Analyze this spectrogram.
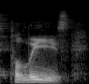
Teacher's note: Guys, it's not police, it's police. Here we don't have O sound, we have schwa sound. In that case, it's schwa sound.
